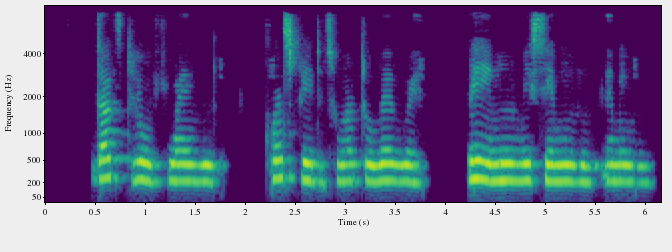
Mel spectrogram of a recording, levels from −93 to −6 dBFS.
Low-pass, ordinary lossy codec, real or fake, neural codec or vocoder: 7.2 kHz; MP3, 48 kbps; fake; codec, 24 kHz, 0.9 kbps, WavTokenizer, medium music audio release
